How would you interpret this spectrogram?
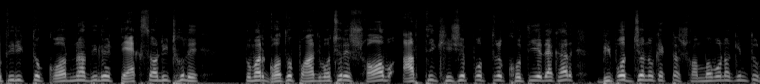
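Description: After "পাঁচ বছরের সব আর্থিক", from 4.79 to 6.93 s, a Bluetooth SBC bit pool drop, pointing to a congested link near 88 kbps, starves the top sub-bands. Treble dulls and gritty noise rises, and the spectrogram's upper bands thin out.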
